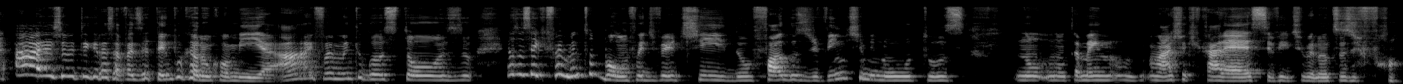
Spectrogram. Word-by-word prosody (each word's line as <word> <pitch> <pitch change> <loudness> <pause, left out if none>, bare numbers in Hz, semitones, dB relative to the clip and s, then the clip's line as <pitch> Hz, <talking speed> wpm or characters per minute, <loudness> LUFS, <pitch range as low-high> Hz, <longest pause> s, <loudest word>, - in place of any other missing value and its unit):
Ai, 430 -3 +7
achei 385 +1 0
muito 375 -1 -4
engraçado, 330 -9 -2
fazia 230 +1 -2
tempo 240 +11 -1
que 320 - -7
eu 220 - +4
não 190 -2 0
comia. 170 -6 -1
Ai, 260 +1 +2
foi 265 0 -3
muito 260 +4 -7
gostoso. 205 -4 -1 0.4
Eu 455 - -4
só 465 - -3
sei 455 -1 +4
que 435 - -7
foi 455 +2 0
muito 425 +5 -2
bom, 195 -4 0
foi 200 +2 -3
divertido, 195 -1 -3
fogos 210 +2 +1
de 180 +1 -8
20 270 - -5
minutos. 185 -3 -1 0.5
Não 390 -2 -3
não 190 -1 -6
também 200 0 +1
n 195 -2 -8
não 195 -1 -5
acho 200 +5 +2
que 220 - -9
carece 170 -1 +6
20 170 +1 -7
minutos 165 +1 -2
de 170 -2 -3
fogos. 470 0 -5
200 Hz, 165 wpm, -27 LUFS, 185-265 Hz, 0.5 s, Ai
